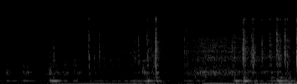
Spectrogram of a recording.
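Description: Computer keyboard typing during a coding session, a steady run of quiet clicking keystrokes in irregular bursts, heard alone with no talking.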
